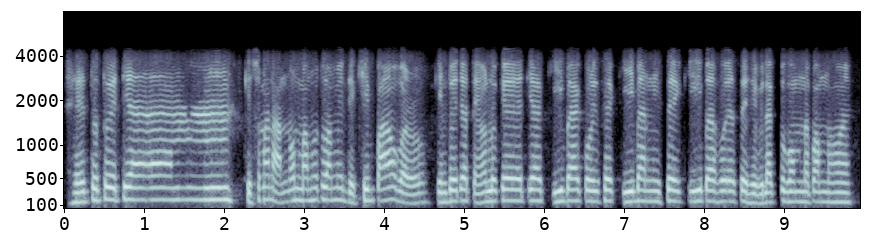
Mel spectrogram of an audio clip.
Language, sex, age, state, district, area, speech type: Assamese, male, 45-60, Assam, Morigaon, rural, conversation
